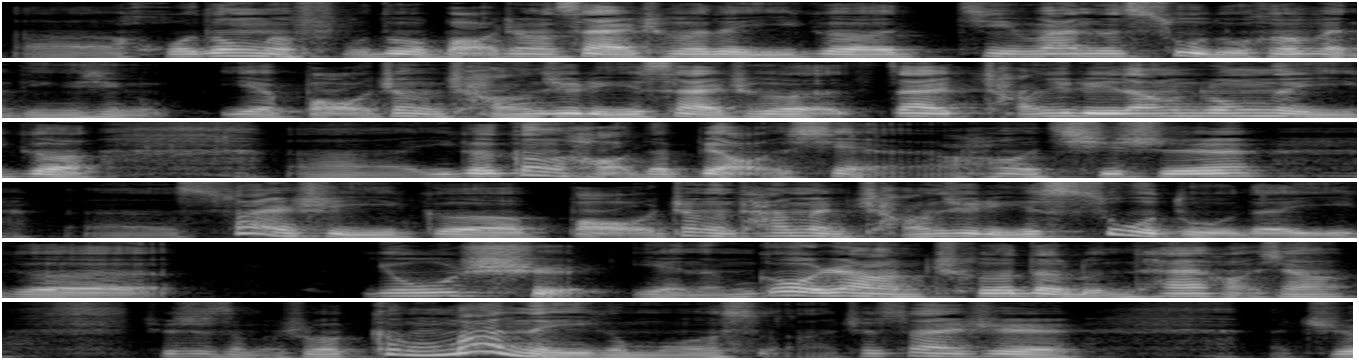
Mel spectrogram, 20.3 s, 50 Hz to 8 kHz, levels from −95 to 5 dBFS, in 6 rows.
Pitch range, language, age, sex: 125-150 Hz, Chinese, 20-39, male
